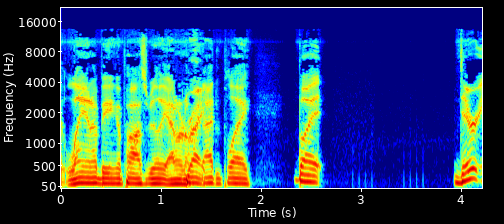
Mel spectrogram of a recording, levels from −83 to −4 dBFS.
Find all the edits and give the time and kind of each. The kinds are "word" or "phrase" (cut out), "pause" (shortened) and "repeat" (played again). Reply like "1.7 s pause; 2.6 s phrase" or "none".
1.5 s word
